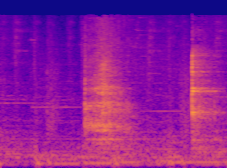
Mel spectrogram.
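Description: A metal spoon scraping in a bowl of strawberry sauce, then a single sharp clink of the spoon against the bowl near the end.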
